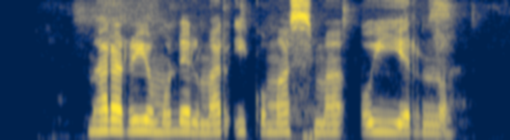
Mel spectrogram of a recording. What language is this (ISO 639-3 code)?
luo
